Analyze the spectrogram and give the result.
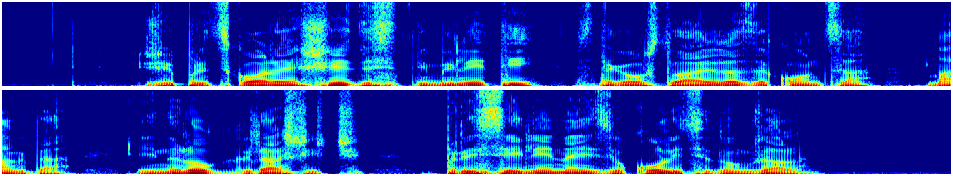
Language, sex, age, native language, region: Slovenian, male, 50-59, Slovenian, Gorenjska region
